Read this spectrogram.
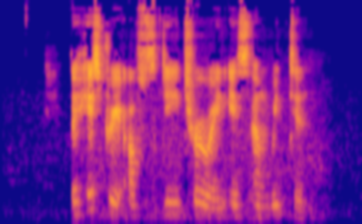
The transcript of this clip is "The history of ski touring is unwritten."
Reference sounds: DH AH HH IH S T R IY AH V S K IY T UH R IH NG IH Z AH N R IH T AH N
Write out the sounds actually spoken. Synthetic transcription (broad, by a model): DH AH HH IH S T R IY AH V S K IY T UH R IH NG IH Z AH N W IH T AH N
